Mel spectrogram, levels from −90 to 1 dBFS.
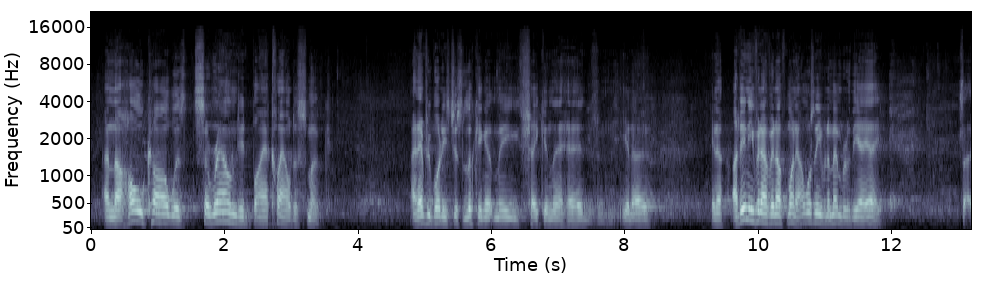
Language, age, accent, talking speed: English, 40-59, British, 175 wpm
